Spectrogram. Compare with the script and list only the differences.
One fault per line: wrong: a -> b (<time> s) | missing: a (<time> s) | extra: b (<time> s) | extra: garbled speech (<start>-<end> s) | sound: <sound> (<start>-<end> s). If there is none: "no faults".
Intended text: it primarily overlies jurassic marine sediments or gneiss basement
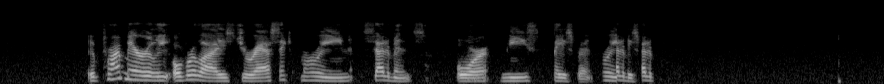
extra: garbled speech (6.0-6.5 s)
